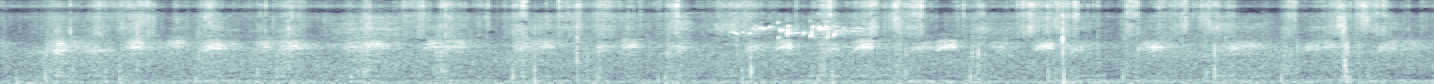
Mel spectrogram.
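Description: A duck gives harsh, raspy quacking calls, repeated roughly every second, over a steady low rumble of background noise.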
